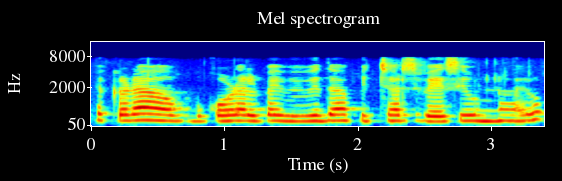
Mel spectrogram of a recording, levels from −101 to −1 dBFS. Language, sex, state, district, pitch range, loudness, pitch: Telugu, female, Andhra Pradesh, Sri Satya Sai, 240-255 Hz, -15 LUFS, 245 Hz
